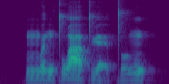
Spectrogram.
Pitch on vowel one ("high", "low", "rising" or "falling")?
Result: rising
